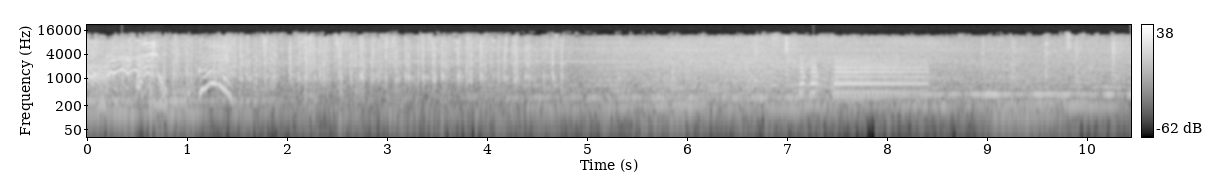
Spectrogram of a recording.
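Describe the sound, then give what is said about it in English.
A horse pulling a carriage neighs once, a loud whinny. A long run of rhythmic hoof clip-clops follows, with traffic noise underneath, and later a car horn toots several times. “One short carriage ride later.”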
